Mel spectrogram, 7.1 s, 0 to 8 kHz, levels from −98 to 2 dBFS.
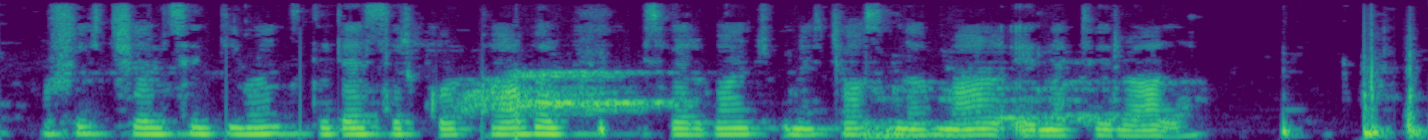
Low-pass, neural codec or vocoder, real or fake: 7.2 kHz; none; real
